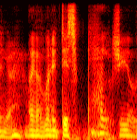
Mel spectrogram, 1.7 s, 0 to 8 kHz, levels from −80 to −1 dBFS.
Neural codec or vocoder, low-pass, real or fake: codec, 16 kHz, 0.5 kbps, FreqCodec, larger model; 7.2 kHz; fake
